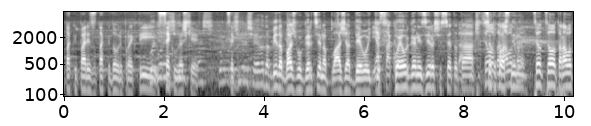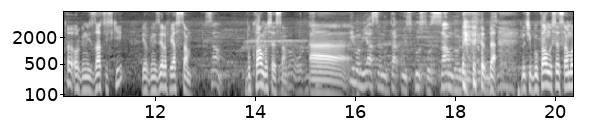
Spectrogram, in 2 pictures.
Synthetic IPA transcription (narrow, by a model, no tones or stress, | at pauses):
t̪akvipaɾizat̪akvid̪ɔbɾipɾoɛkt̪iːsɛkoɡaʃkɛ | sɛiɾʃɛvɛd̪ɐbid̪abaʃvoɡəɾt̪sijanaplˠaʒad̪ɛvɔjkikojɛoɾɡaniziɾaʃɛsɛt̪oaːssɛt̪ot̪ɔanimt̪sɛt̪ɛlˠat̪aɾabot̪aoɾɡanizat̪siski | jɛoɾɡaniziɾafjasːam | sam | bukvalˠnosɛsa̰maimamjasɛd̪ɔt̪akvoiskust̪vɔsamd̪ɡd̪a | znat͡ʃibukvalˠnosɛsamo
